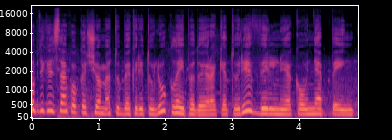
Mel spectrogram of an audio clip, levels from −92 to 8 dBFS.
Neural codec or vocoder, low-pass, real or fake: none; 19.8 kHz; real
